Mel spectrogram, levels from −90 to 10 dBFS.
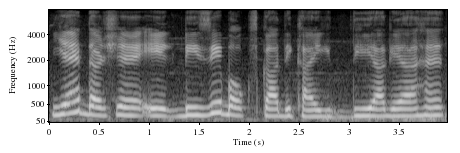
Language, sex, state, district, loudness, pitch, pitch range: Hindi, female, Rajasthan, Bikaner, -14 LUFS, 195 Hz, 185-210 Hz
